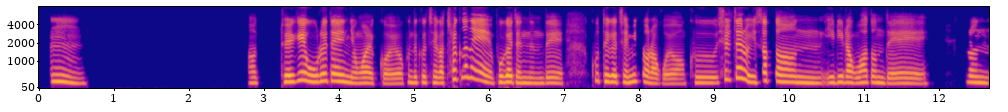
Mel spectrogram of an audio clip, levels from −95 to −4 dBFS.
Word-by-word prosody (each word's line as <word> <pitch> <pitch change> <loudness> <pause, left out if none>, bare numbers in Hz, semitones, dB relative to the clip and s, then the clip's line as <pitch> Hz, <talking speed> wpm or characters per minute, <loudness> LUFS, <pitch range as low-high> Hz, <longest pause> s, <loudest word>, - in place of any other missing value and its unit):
음. 225 -7 -1 2.2
아 200 0 -5 0.3
되게 245 +5 +5
오래된 255 -2 +3
영화일 195 -1 -1
거예요. 180 0 -4
근데 215 +2 -2
그 220 +1 -2
제가 205 -1 -1
최근에 335 - +1
보게 230 +3 +4
됐는데 200 -2 -3 0.4
그거 280 - -8
되게 245 -2 +4
재밌더라고요. 195 -7 -2
그 205 -1 -3
실제로 330 - +2
있었던 225 -5 +1
일이라고 210 -1 0
하던데 190 -4 -2 0.5
그런 220 -4 -1
215 Hz, 245 characters per minute, -24 LUFS, 195-245 Hz, 2.2 s, 되게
